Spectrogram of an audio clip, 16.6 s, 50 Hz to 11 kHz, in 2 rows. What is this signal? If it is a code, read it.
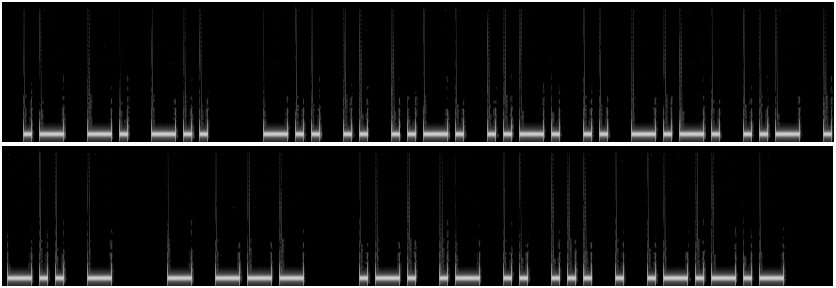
Morse code, heard as a keyed tone, about 15 wpm, 700 Hz. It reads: AND DIFFICULT TO RAISE.
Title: Sentences from Top 1400 Words 15wpm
